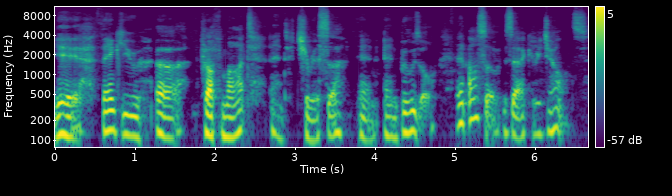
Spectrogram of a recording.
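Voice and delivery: mock seductive, sexy-sounding voice. Host thanking the base-tier patrons by name, put-on sexy voice. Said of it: "let me let me get my sexy voice on".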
